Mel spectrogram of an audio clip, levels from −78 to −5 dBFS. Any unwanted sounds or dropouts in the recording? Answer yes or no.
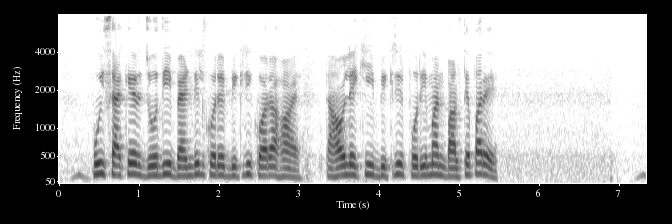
no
